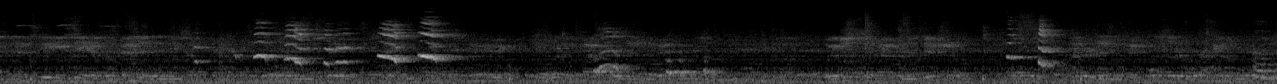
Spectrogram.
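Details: Beagle puppies from a litter, females among them, whimpering and yipping in short high bursts clustered around two to four seconds and again near ten seconds, with a person talking quietly throughout.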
